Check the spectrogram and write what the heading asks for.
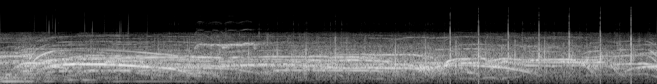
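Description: Audience cheering and whooping right after the music stops, many overlapping high rising-and-falling yells. Sharp hand claps join in near the end.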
